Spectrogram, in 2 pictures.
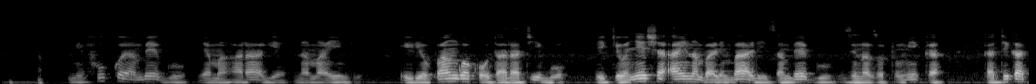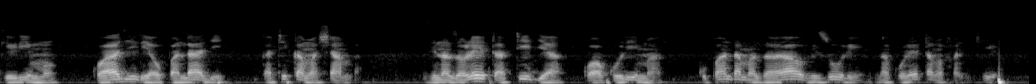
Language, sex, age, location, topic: Swahili, male, 25-35, Dar es Salaam, agriculture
